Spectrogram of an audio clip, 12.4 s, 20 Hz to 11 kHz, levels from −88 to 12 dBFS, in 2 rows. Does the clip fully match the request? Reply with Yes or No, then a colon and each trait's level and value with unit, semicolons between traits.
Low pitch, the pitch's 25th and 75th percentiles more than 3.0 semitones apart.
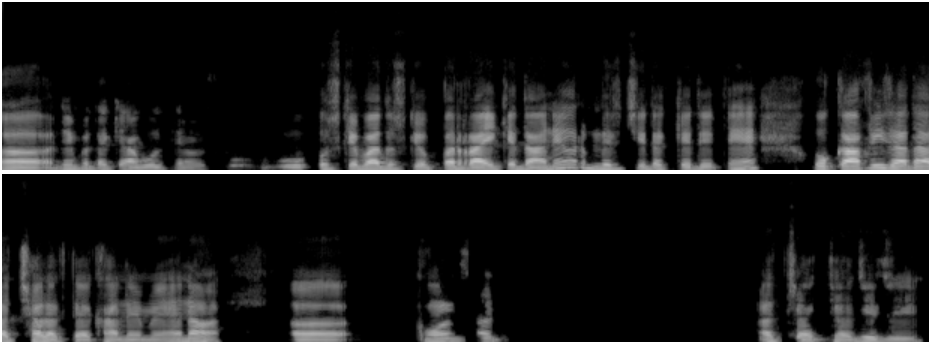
Yes: low, 130 Hz; average, 3.4 semitones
